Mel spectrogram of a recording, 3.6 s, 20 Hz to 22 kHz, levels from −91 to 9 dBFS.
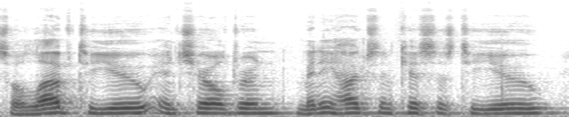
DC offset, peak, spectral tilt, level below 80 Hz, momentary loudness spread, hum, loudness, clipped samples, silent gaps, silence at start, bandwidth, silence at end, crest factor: under 0.1%; -10 dBFS; -7.5 dB/octave; -54 dBFS; 6 LU; none; -27 LUFS; under 0.1%; none; 0 s; 12.5 kHz; 0 s; 16 dB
